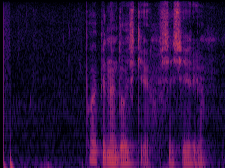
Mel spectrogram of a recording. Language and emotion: Russian, sad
